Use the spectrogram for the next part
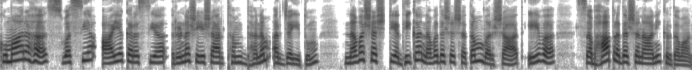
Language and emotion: Sanskrit, neutral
